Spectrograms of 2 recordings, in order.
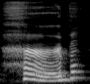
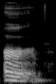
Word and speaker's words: herb: after me ready herb that H is silent you do not read it herb you don't say the H you just say herb okay here we go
